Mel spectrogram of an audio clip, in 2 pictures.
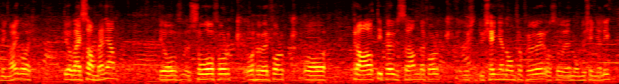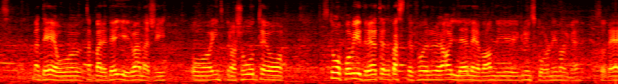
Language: Norwegian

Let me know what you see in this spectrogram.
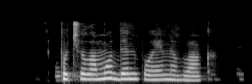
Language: Mari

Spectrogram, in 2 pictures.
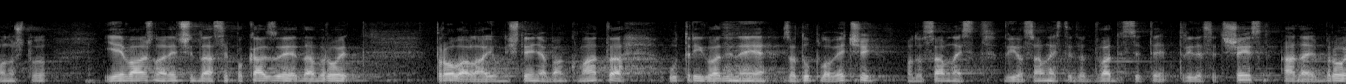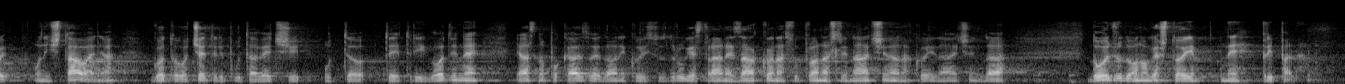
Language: Croatian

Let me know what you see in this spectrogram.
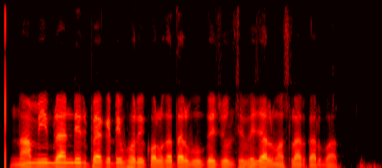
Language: Bangla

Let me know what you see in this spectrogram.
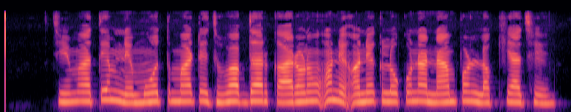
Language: Gujarati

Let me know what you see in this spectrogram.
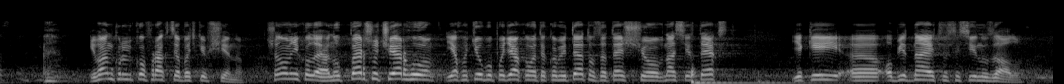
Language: Ukrainian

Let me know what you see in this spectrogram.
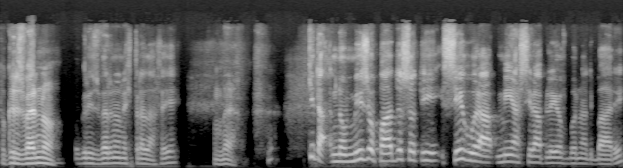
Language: Greek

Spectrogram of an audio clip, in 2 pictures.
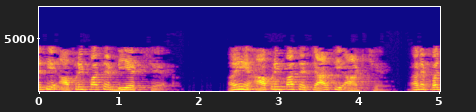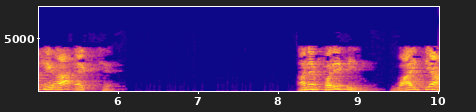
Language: Gujarati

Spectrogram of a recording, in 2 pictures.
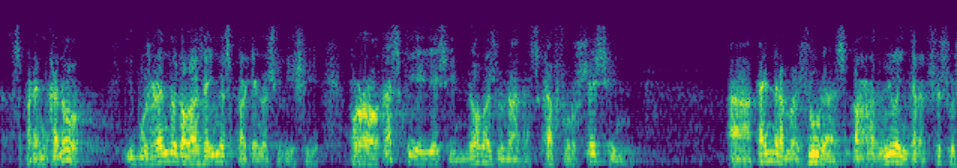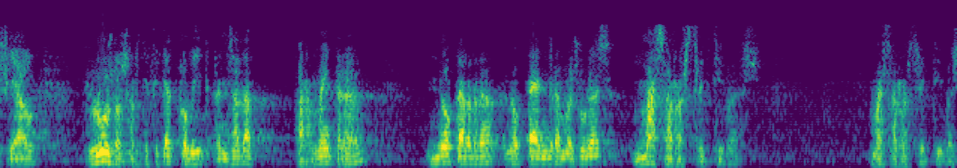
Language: Catalan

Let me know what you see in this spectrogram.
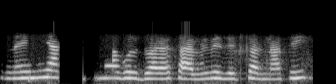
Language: Punjabi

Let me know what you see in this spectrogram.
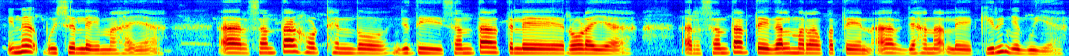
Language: Santali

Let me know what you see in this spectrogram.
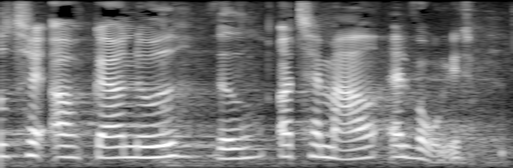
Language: Danish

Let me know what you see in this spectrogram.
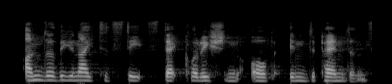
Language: English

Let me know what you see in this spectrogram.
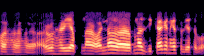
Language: Assamese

